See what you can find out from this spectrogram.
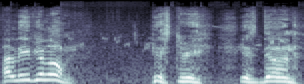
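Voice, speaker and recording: An actor playing a cornered, resentful young gang member in a video game cutscene, strained and bitter. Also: male voice, sits high, lively intonation, moderate pace, a little hiss or hum. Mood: pleading.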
